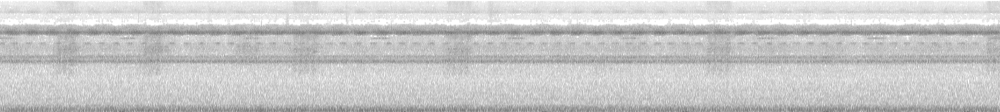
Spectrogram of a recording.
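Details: Steady, shrill chorus of crickets on a calm country summer night, the continuous high trill broken by soft brighter pulses every two to three seconds, with a quiet low background hum.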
